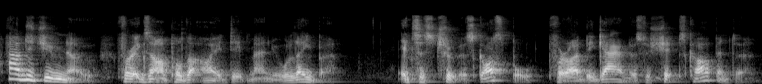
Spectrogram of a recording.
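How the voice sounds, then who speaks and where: Casting: male reader playing naive, blustering tradesman, a storybook pawnbroker who is easily astonished. Big swings in pitch. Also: huge pitch swings, normal speed, heavily acted. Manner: blustering, plain-spoken, naive. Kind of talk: storybook character voice.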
